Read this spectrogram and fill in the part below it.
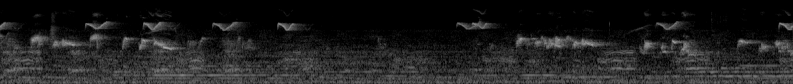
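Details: Red-whiskered bulbul singing as a decoy while trapping for a flock-leading bird, 14 March 2016. Lively, warbled phrases come in bursts of several notes, mixed with sharp, high, repeated chips from other birds and faint talk.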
